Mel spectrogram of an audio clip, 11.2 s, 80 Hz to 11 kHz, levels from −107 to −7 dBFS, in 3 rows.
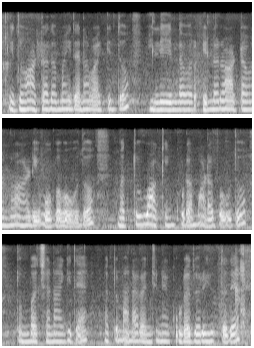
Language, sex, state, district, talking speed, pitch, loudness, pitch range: Kannada, female, Karnataka, Mysore, 110 wpm, 230 Hz, -20 LUFS, 220-240 Hz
